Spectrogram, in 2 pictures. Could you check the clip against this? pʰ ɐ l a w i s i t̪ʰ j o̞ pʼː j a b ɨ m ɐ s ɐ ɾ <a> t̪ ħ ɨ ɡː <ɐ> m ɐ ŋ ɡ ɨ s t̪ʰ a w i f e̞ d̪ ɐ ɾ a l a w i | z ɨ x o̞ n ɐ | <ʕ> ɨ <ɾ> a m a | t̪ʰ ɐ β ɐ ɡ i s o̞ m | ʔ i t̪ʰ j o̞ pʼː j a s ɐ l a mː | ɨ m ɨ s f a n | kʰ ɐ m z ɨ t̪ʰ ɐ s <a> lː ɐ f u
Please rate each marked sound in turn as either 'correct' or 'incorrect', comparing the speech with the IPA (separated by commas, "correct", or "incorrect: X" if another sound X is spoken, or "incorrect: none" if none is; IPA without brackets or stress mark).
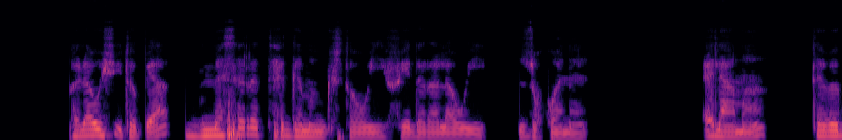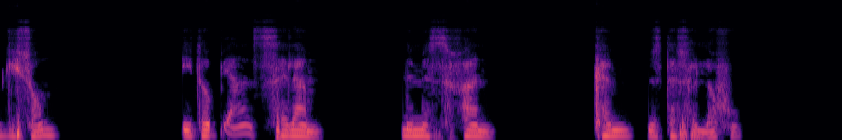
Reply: incorrect: ɐ, correct, correct, incorrect: l, incorrect: ɐ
